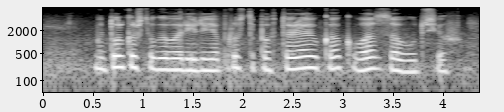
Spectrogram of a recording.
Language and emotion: Russian, neutral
